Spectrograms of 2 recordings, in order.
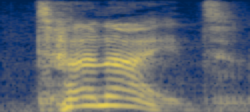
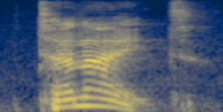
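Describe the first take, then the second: First: Tonight drawn out, higher and hit hard; stressed repeat. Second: Said in the usual way. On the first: Shown as a demonstration. To listeners, repeating Tonight with stressed disbelief. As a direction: lean on the word Tonight, stretching the T.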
